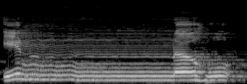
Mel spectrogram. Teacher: Nun denggung karena bertasydid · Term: Nun gunah musyadadah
